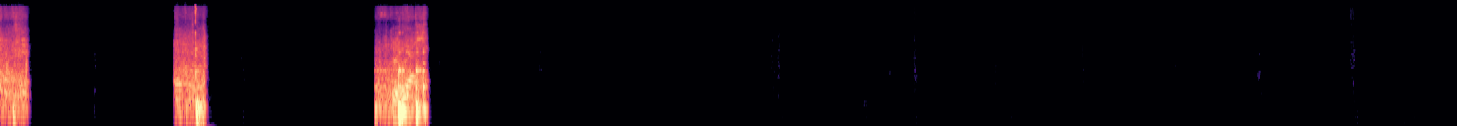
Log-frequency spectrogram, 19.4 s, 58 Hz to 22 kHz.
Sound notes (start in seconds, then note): 3.5 room chatter and microphone testing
